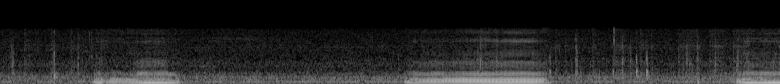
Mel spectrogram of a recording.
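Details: 12-year-old dog snoring while asleep: loud, rumbling snores with each breath in, separated by quieter pauses; ordinary snoring.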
